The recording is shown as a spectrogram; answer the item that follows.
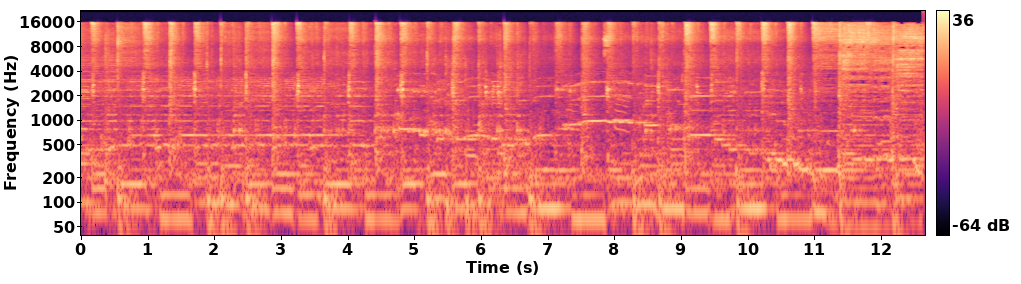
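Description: Live band playing an instrumental stretch with no singing: drum kit and electric guitar over a steady beat and a deep, stepping bass line.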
